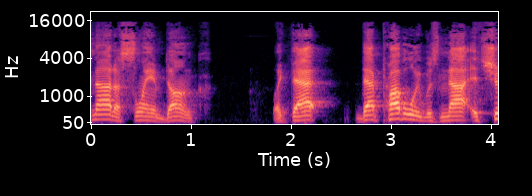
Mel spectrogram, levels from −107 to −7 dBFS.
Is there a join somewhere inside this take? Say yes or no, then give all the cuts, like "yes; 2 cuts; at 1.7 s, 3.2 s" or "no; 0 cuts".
no; 0 cuts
